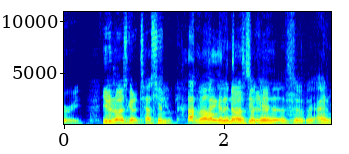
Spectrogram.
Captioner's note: laughing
